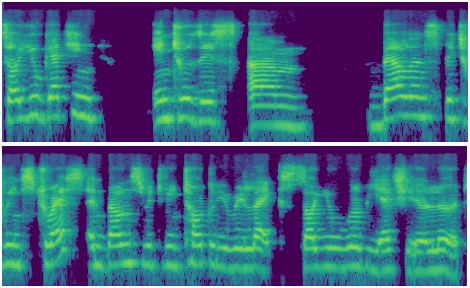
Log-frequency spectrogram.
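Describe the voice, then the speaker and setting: A woman with a German accent, fairly high in pitch, at a fairly slow pace and ordinary pitch variation. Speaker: divorce and breakup coach. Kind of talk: interview.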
